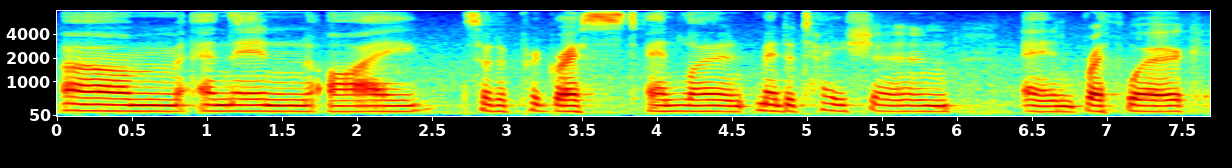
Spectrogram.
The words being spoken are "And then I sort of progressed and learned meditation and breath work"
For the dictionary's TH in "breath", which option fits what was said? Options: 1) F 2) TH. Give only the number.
2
